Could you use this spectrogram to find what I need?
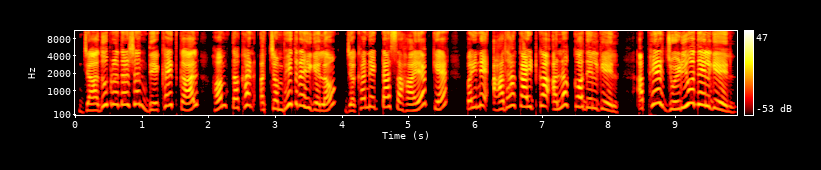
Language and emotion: Maithili, surprised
